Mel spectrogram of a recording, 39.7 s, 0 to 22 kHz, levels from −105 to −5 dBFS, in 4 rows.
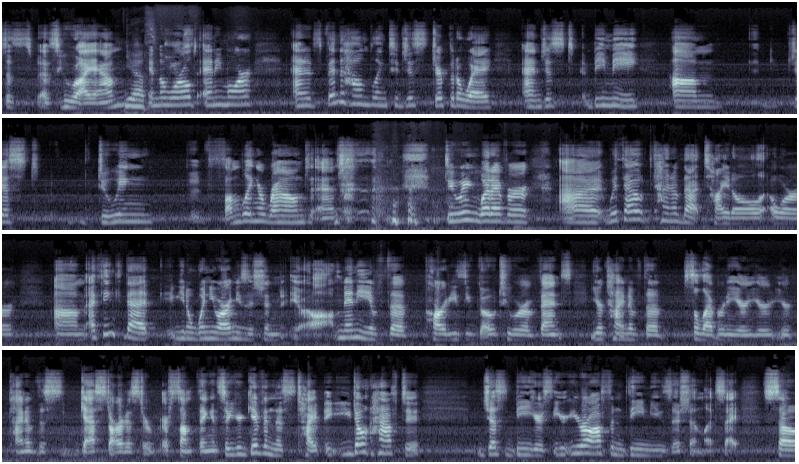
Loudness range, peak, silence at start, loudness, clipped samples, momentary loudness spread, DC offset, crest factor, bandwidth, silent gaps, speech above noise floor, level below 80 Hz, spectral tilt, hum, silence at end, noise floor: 6 LU; -8 dBFS; 0 s; -31 LUFS; under 0.1%; 14 LU; under 0.1%; 26 dB; 19 kHz; none; 30 dB; -76 dBFS; 0.5 dB/octave; none; 0 s; -63 dBFS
